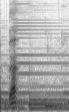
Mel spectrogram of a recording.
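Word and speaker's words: Batz: Alors ça s'écrit Bats, ça se prononce Bas.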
